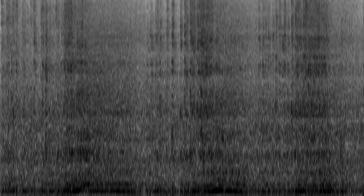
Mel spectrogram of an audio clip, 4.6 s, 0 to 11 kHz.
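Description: A 1970 Ford Mustang Boss 302 V8 with a loping cam is revved close up, its exhaust note rising and falling in two throaty surges over a lumpy, rumbling idle.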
